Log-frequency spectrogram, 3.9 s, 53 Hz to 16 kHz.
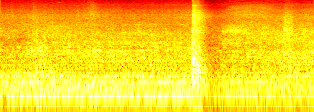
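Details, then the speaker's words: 1984 Chevy C20 V8, carbureted, heard from inside the cab with the window slightly down after repair work: steady, even low rumble with no misses, knocks or ticks apart from one brief bump; running smoothly, though it still needs slight fine-tuning. "listen how smooth and in the cab it is so smooth in here"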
